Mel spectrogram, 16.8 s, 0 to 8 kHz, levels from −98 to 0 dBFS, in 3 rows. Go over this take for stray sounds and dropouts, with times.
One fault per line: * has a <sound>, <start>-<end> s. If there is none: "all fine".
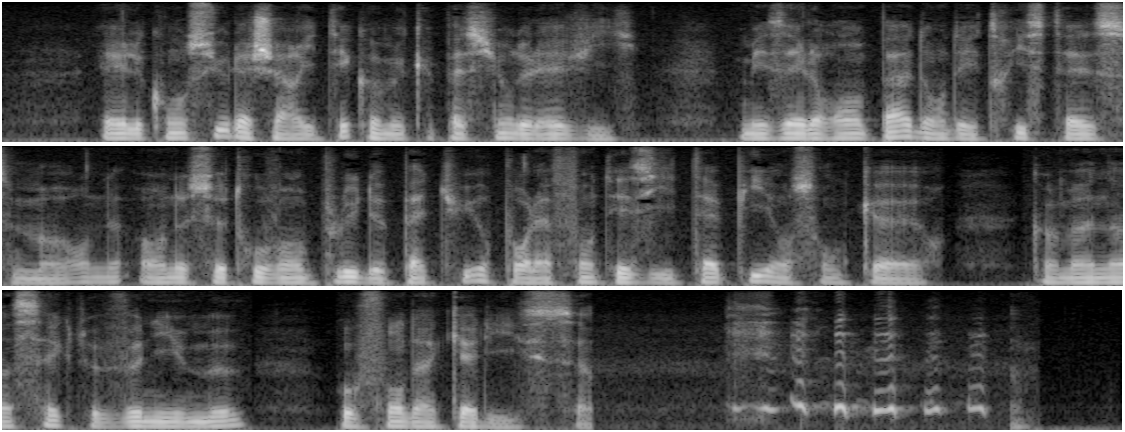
* has a laugh, 14.8-16.2 s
